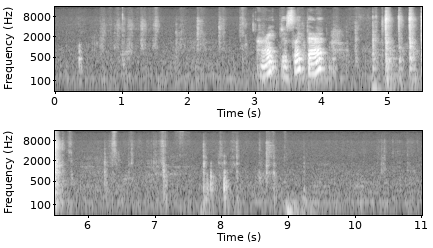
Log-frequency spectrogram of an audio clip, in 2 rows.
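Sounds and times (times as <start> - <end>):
brush scratching on paper card: 0.6 - 3.0.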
